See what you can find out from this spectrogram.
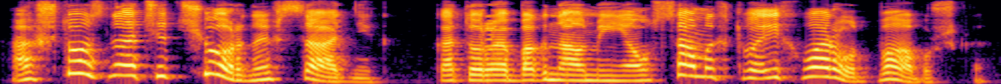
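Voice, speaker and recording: Woman playing a meek young maiden, lilting pitch. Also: very animated, measured pace, pushed and bright. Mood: polite. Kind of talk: fairy tale storytelling.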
